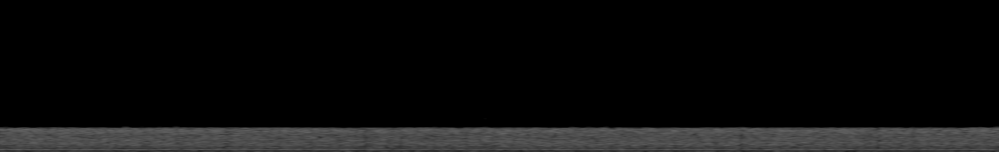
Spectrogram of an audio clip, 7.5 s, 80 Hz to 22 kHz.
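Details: Reproductive swarm of honey bees moving into a bait hive, or swarm trap, at Painted Peacock Manor on 04/07/21. A continuous, dense droning hum holds steady with no pauses, a low, massed buzz of many wings throughout.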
